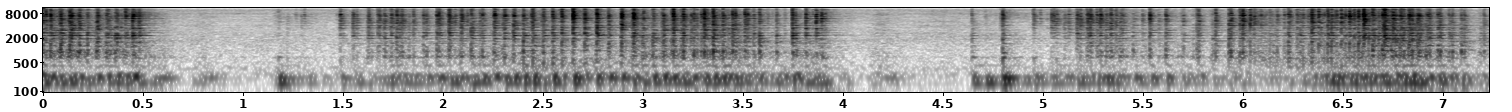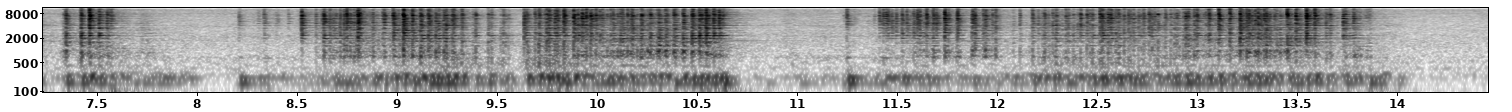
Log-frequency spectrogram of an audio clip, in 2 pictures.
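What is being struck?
Thin textured metal tray.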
